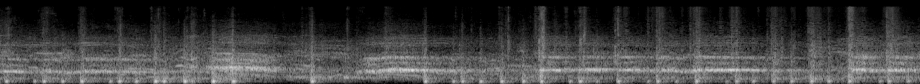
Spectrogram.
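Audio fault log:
6.04–9.2 s: adaptive stream at a lower bitrate. Codec artefacts suddenly rise without any gap, which fits a switch from 64 to 24 kbit/s Opus.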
